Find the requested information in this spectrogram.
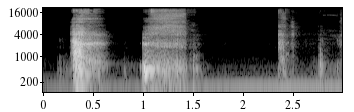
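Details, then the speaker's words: A cat is made to sneeze by a toothbrush. Two sharp, explosive sneezes come in quick succession, followed by soft snuffles. "This is a really short video. I'm just showing you how much my cat can sneeze from my thing."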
